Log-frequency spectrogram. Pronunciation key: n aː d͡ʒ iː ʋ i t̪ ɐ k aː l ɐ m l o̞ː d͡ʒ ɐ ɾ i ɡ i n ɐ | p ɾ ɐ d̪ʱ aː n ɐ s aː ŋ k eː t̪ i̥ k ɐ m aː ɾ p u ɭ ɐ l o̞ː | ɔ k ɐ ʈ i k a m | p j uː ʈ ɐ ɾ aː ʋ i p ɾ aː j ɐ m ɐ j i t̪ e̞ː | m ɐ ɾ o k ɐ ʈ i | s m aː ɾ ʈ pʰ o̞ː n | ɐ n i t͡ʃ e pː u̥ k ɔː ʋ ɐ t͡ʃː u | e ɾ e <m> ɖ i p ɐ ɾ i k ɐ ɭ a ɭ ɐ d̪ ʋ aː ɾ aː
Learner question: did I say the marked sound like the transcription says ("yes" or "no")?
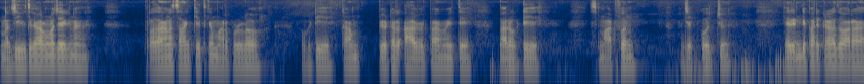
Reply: no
